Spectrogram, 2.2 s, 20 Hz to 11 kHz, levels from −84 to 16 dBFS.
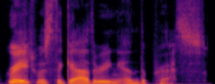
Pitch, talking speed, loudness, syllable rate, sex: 205 Hz, 195 wpm, -18 LUFS, 4.5 syllables/s, female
